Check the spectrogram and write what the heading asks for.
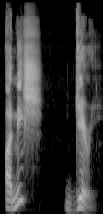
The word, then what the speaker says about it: Anish Giri: So the next time you watch this Dutch grandmaster on either Twitch or YouTube, you can confidently pronounce his name as Anish Giri.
